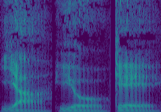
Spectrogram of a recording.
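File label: "yayoke", concatenated syllables; Affixing experiment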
